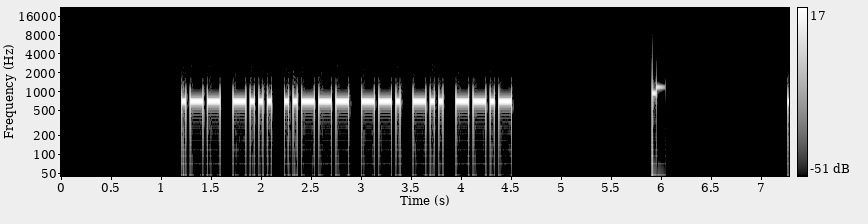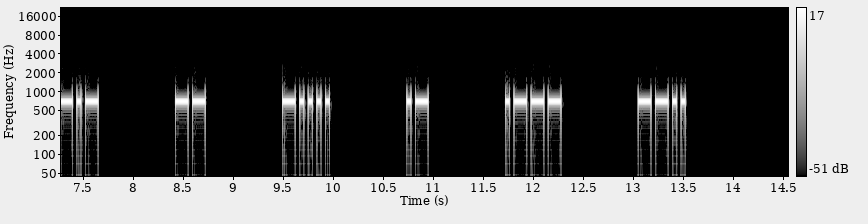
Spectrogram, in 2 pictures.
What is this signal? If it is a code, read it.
Morse code, heard as a keyed tone, about 28 wpm, spaced as for 14 wpm, 700 Hz. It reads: WB2GDQ KM6AJZ
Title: USA Call Signs - 6 Characters - 6x Character Spacing - 28wpm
